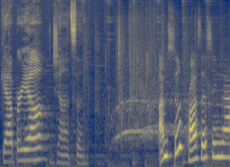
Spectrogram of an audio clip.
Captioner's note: people clapping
